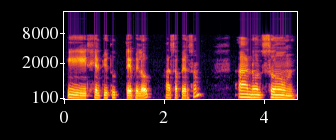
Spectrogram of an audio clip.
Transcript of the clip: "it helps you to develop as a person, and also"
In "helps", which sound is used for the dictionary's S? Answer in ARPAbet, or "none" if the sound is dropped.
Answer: none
